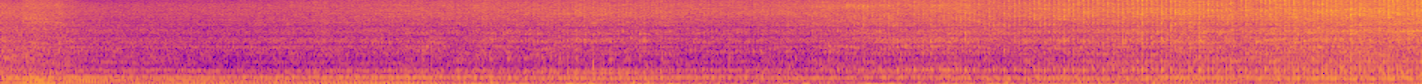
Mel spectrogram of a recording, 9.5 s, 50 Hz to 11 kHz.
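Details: 1997 Mitsubishi Eclipse GSX 6-bolt swap, long-sitting engine, after rewiring cam angle sensor: cranks, catches, blips a few times, then settles to steady low idle without misses; first start, runs normally.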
